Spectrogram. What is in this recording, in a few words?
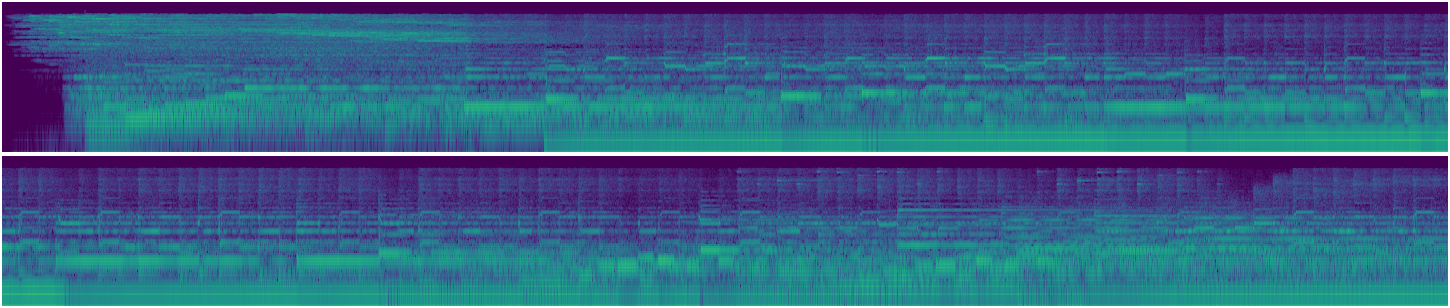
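beautiful New Year melody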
